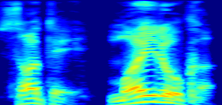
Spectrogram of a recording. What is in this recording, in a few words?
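win, Japanese; cyrus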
